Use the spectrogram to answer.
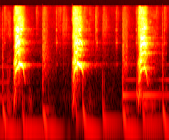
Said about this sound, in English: a Chihuahua compensates for how pint-sized it is by being one of the loudest and most talkative dogs ever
